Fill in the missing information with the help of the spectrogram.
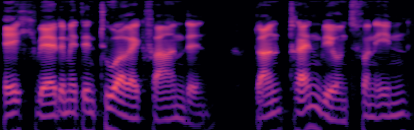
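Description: A man voicing a cold, calculating former guard captain in an audiobook, speaking louder and more forcefully than in his narration. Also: deep voice, moderate pace, dry recording, studio quality. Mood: scheming. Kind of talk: audiobook reading.

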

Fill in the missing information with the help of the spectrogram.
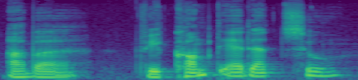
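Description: A man voicing a timid, polite young woman who speaks softly and pleadingly, raised above his own low voice. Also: slow, gravelly. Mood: anxious, polite. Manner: soft, pleading, formal.

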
